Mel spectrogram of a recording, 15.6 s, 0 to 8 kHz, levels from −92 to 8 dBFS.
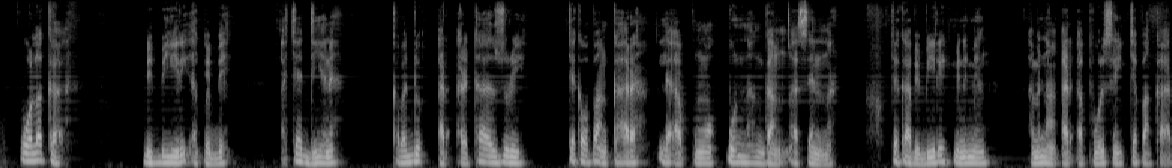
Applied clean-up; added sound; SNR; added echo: neural mask model DeepFilterNet 3.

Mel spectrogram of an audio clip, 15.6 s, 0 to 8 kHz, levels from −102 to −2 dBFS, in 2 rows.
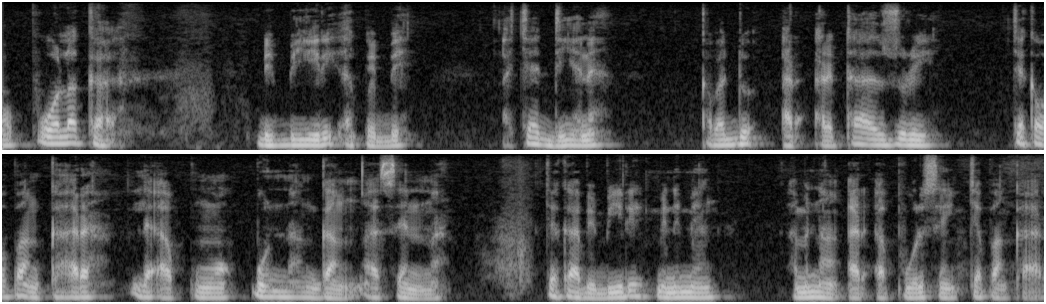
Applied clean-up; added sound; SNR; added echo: none; none; none; none.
